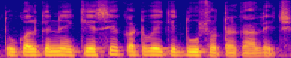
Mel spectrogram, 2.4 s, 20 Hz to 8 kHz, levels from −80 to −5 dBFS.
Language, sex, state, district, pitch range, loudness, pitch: Maithili, male, Bihar, Saharsa, 120-130 Hz, -17 LUFS, 125 Hz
